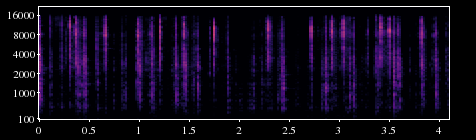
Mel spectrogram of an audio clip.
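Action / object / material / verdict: tap / plastic mechanical keyboard with round keycaps / plastic / none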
